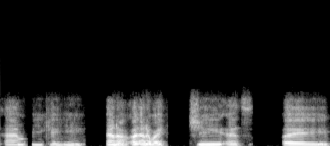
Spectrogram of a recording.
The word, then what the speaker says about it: Lembke: Anna Lambik, Lambik. So Lembke.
